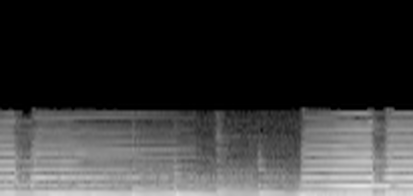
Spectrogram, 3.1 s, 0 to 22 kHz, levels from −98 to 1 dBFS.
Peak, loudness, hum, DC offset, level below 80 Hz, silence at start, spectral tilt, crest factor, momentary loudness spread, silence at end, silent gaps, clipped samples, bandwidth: -2 dBFS; -18 LUFS; none; under 0.1%; -28 dBFS; 0 s; -5 dB/octave; 16 dB; 13 LU; 0 s; none; under 0.1%; 9.8 kHz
